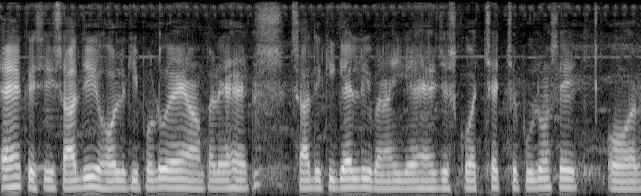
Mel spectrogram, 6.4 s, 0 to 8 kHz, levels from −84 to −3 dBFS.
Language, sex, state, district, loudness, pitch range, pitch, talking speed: Hindi, male, Uttarakhand, Uttarkashi, -19 LUFS, 120-135 Hz, 125 Hz, 205 wpm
